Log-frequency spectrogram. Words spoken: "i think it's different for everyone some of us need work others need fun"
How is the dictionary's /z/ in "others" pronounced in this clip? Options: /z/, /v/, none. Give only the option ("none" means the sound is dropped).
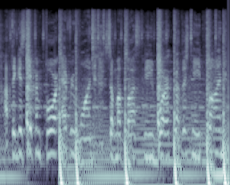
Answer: /z/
